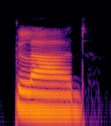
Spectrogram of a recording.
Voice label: "glaed", Anglo Saxon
